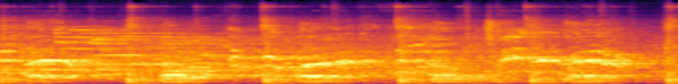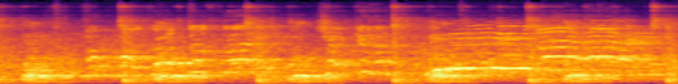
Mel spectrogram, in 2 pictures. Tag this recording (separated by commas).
Music, inside a large room or hall, Singing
